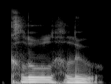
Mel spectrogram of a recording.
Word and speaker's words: Cthulhu: Lovecraft claimed that the correct pronunciation of Cthulhu could not be rendered in human speech, offering instead approximations like Kulhu.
